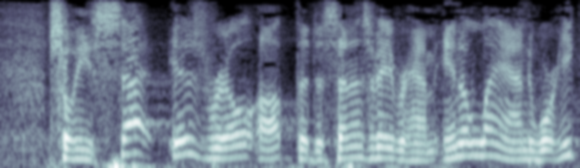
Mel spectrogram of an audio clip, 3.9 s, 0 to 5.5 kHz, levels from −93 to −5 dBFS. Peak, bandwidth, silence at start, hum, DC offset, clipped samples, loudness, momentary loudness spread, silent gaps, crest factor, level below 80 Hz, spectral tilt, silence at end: 0 dBFS; 5.4 kHz; 0 s; none; under 0.1%; under 0.1%; -16 LUFS; 3 LU; none; 16 dB; -28 dBFS; -7 dB/octave; 0 s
